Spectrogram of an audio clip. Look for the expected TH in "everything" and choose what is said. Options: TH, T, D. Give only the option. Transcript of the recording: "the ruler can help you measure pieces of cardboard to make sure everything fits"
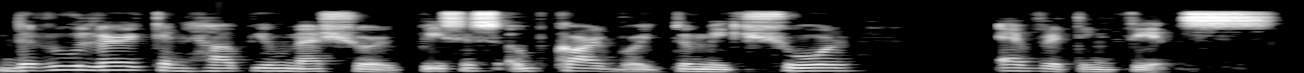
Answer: T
